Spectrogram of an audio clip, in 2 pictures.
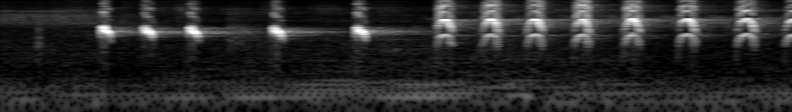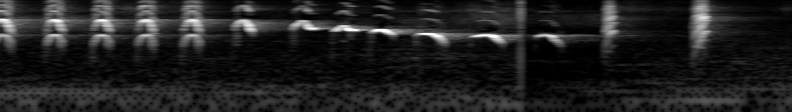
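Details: Tutor recording of greater green leafbird song: a few spaced sharp notes, then a long rapid run of crisp repeated ticks sliding into a descending chain of slurred whistles, ending with two isolated clicks.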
